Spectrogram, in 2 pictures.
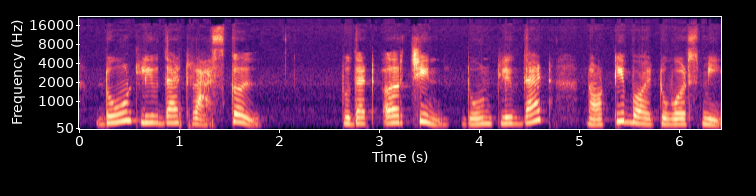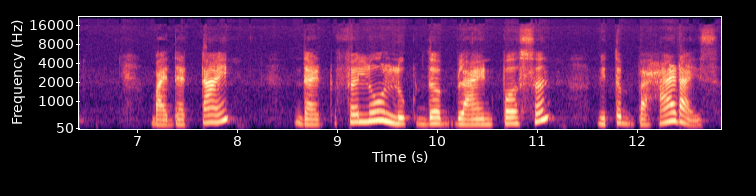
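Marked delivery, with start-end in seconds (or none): none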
